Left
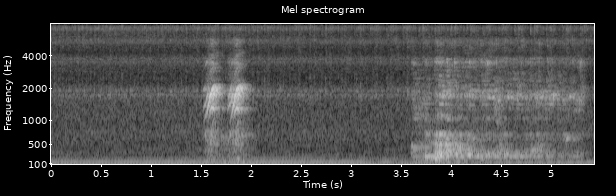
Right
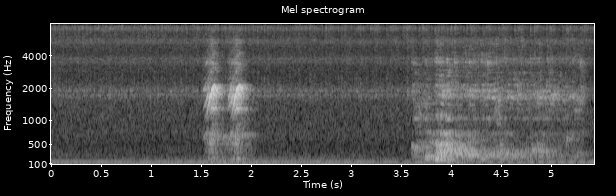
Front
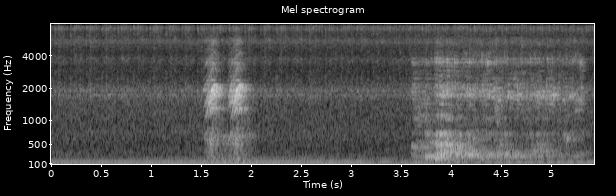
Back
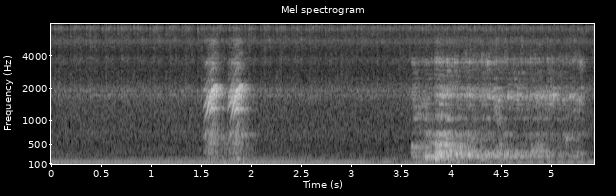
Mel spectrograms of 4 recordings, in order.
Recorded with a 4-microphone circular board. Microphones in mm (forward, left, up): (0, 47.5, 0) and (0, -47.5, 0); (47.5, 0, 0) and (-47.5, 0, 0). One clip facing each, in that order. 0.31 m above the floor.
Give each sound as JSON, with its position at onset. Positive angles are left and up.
{"t": 1.5, "sound": "a bird", "azimuth_deg": 135, "distance_m": 1.1}
{"t": 3.6, "sound": "a toilet flushing", "azimuth_deg": 125, "distance_m": 0.7}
